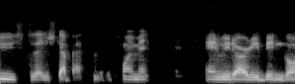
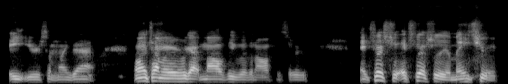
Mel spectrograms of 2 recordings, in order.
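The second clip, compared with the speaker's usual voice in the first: ordinary talk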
